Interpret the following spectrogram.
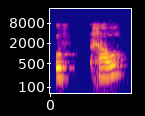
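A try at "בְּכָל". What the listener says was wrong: Careful, see that how the vowel underneath it is bigger? It's chol, uvchol,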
